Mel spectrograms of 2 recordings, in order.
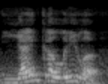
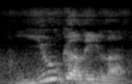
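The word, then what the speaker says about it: Yankalilla: That's what it looks like, Yankalila. But it's pronounced Yugalila. I don't know why, it's an Australian thing.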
